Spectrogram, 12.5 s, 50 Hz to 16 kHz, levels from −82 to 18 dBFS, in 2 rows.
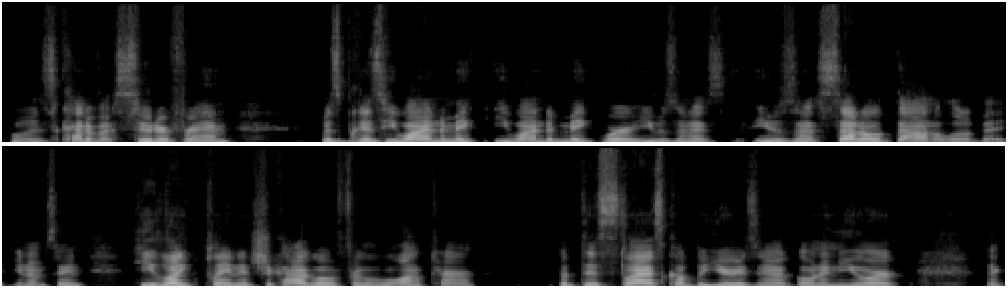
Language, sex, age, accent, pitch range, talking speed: English, male, 20-39, American, 125-150 Hz, 270 wpm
